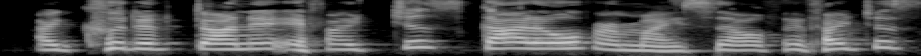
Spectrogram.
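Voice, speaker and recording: The recording is very clean, with a silent background. A woman speaks at a high pitch. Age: 60s. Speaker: near-death experiencer. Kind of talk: interview testimony.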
